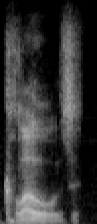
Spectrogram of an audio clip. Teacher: most English speakers pronounce clothes uh with Z · close the window I'm wearing clothes it sounds exactly the same you don't even hear a th sound at all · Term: z sound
